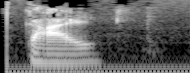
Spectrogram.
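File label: "kai3", Teochew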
